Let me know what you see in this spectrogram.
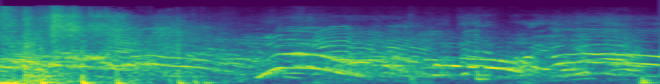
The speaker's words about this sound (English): He knocks over the fireplace guard.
